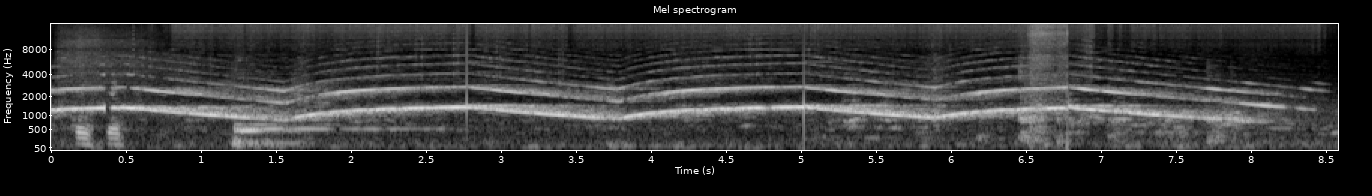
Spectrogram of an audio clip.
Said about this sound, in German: Ja, das sind die Geräusche beim 24-Stunden-Rennen in Dubai, genau. ja, perfekt. Das ist einfach komplett mitgenommen. So soll es sein. Äh, ganz kurz hinten ist wahrscheinlich der Rettungswagen gewesen, oder was war's?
